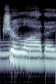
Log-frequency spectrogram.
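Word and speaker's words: Jollada: Gel- Gelada, yeah. Gelada, j o l l a d a. like I was reading that wrong because that's how you say the like gelada at like Italian.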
